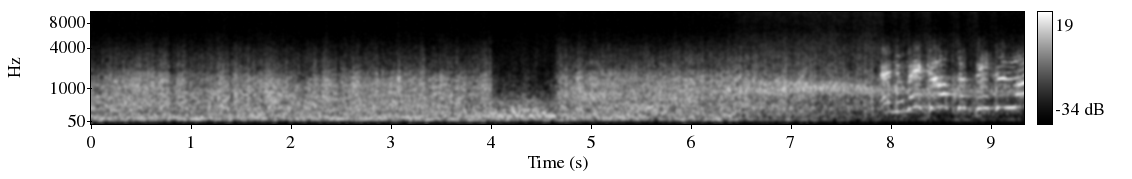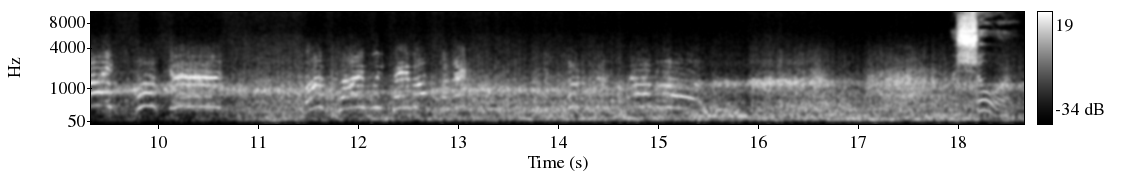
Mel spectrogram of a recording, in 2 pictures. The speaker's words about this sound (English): He dismounts, looks out to sea, and spies a sailing ship battered by wind and wave. Aboard the ship, huge waves crash over the decks.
